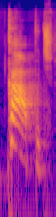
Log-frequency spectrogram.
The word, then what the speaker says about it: caput: Caput, não é caput, viu? Muitas vezes a gente fala caput. Não, é caput. A forma correta da pronúncia é caput, que vem do latim, que quer dizer a cabeça.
